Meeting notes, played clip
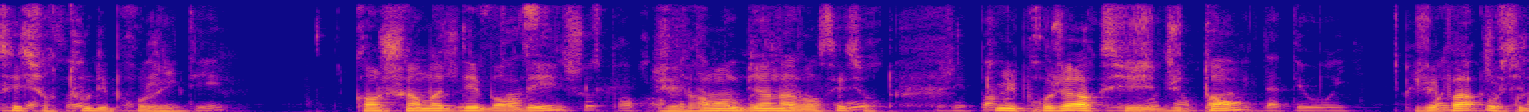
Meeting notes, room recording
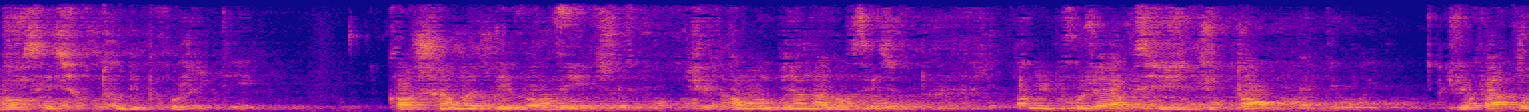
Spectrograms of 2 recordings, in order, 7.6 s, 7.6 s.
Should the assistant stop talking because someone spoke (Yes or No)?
No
